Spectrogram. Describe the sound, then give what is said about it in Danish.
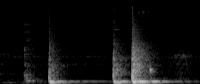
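Knocking on a hard surface, resonant: four firm raps grouped in two quick pairs with a short pause between them, tapping out the letter S in Morse code. No voices. “Her, her, øh, her øh, øh, banker jeg lige bogstavet S.”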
